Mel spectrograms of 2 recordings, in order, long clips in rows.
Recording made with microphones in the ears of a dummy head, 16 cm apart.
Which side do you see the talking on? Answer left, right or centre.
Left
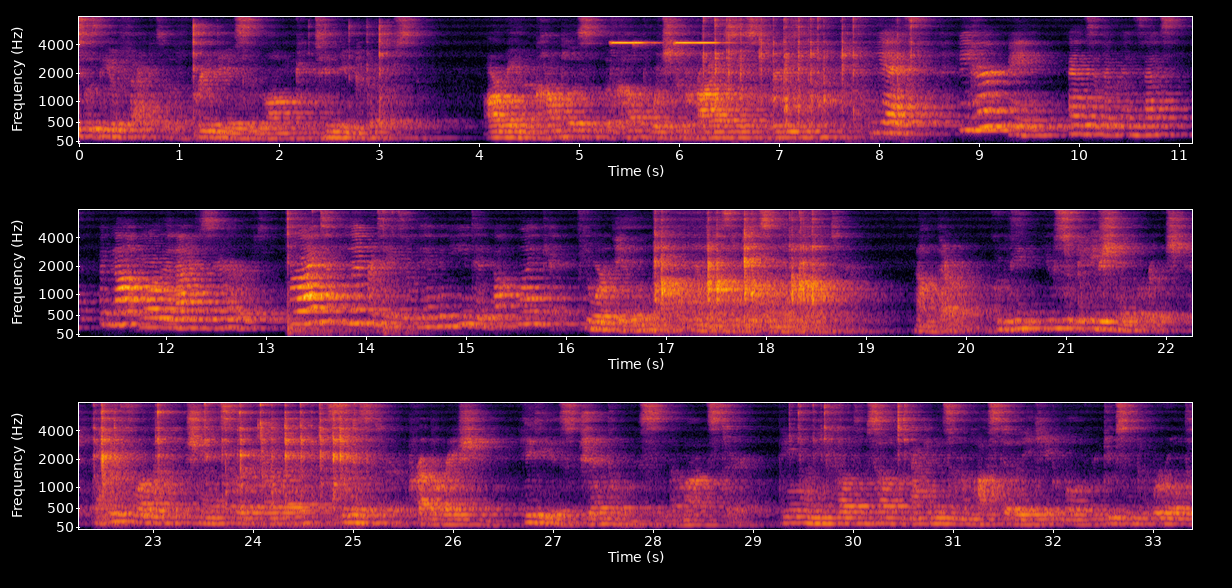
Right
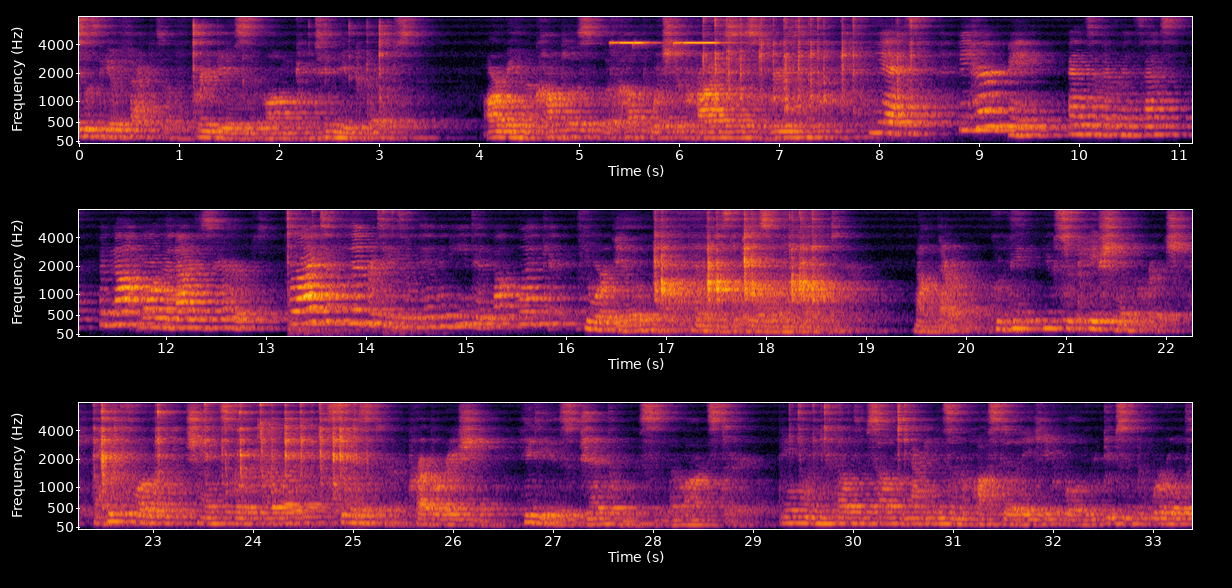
right.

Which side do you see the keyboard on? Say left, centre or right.
left.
